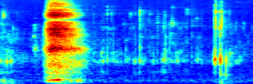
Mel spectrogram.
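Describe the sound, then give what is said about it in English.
Coffee pours in a short, loud gush, splashing and spilling over a cup, followed by quiet dribbles and a sharp drip or splat near the end. No voices are heard. “what if I- it's just spilling over his cup.”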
